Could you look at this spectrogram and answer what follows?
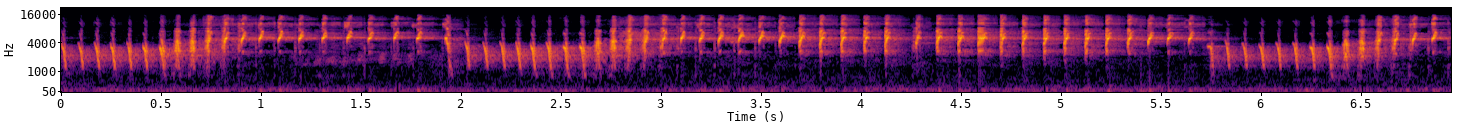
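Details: Energetic 'gacor' song of a long-tailed shrike, full material at tight speed: unbroken rolling strings of rapid sharp notes, several shifts in pitch and tone, each roll running one to two seconds, very clean with no background sounds.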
